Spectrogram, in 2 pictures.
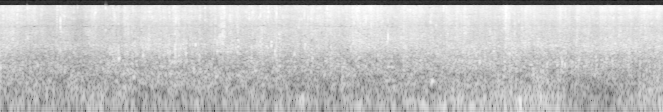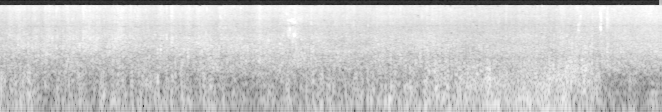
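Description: Wind buffeting the microphone aboard a sailing Hobie Cat catamaran, with water rushing past the hulls; the gusts grow stronger near the end.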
